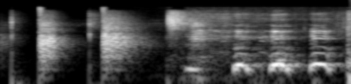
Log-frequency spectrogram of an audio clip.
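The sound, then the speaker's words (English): A few sharp, deliberate hand claps ring out, evenly spaced, a slow Citizen Kane-style clap, before voices break in and continue over the rest of the moment. “No, that deserves a Citizen Kane clap.”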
